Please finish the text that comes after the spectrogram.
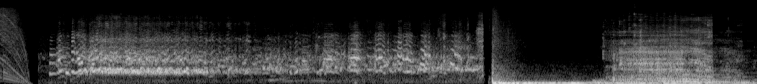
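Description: A turkey gobbles loudly in a rapid, warbling burst lasting several seconds, followed by a low rumbling thud and a brief noisy rush.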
